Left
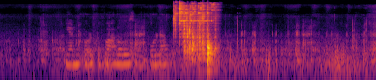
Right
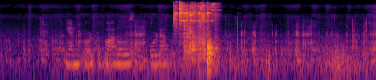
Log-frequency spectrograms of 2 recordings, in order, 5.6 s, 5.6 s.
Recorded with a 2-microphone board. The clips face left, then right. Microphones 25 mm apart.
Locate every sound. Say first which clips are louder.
1.0 s a woman speaking: even; 15° right (ahead or behind), 1.6 m
2.6 s breaking glass: left 6 dB; 70° left (ahead or behind), 0.7 m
